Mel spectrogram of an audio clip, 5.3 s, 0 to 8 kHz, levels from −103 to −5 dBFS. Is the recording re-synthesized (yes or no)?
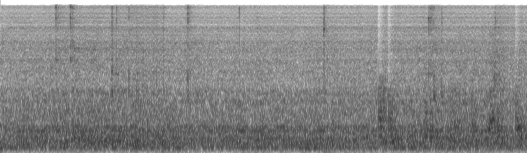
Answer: yes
